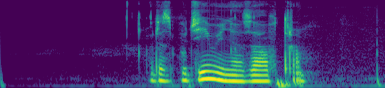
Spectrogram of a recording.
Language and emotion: Russian, neutral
